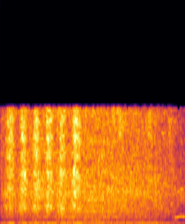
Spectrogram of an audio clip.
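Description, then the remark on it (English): Busy city street traffic in Nairobi, Kenya, with vehicles jostling for space and belching dark smoke: a steady, loud wash of engine rumble and road noise from many vehicles, with a deep motor hum throughout. “As other vehicles jostle for space while belching clouds of dark smoke in the streets of Nairobi,”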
